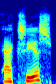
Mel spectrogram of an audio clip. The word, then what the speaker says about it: Axios: They like to pronounce it Axios, but it's A-X-I-O-S.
